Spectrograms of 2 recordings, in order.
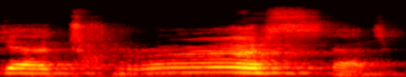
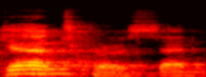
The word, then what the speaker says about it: getröstet: Getröstet, tröstet. Remember that in German, right? And with this particular word, the stress is on the second syllable. It's not getröstet, it's getröstet.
